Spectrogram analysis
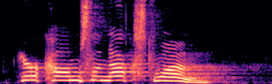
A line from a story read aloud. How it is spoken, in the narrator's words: someone with an aisle seat shouted out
